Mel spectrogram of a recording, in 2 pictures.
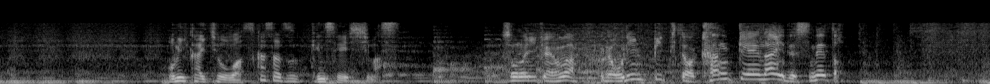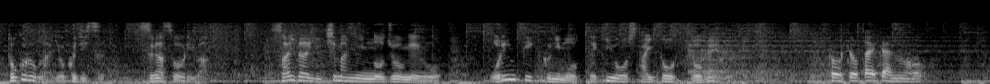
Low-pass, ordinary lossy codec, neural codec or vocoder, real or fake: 7.2 kHz; MP3, 48 kbps; codec, 16 kHz, 16 kbps, FunCodec, trained on Chinese and English, 50 frames a second; fake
